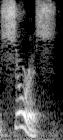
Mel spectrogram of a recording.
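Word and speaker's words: tsuris: know the definition of the word spelled t-s-u-r-i-s and pronounced soros if you are jewish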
